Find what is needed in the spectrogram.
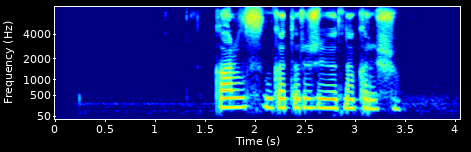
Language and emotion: Russian, neutral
